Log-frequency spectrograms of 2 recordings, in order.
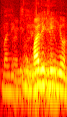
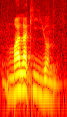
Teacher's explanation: This is dissimilation, where you have E followed by A, not E. It should have been followed by E, but it is difficult to pronounce.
